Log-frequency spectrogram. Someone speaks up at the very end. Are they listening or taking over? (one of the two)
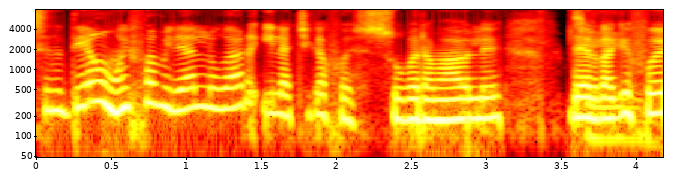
listening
